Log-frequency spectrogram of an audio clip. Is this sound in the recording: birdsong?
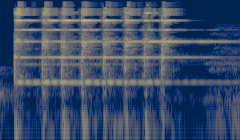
no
